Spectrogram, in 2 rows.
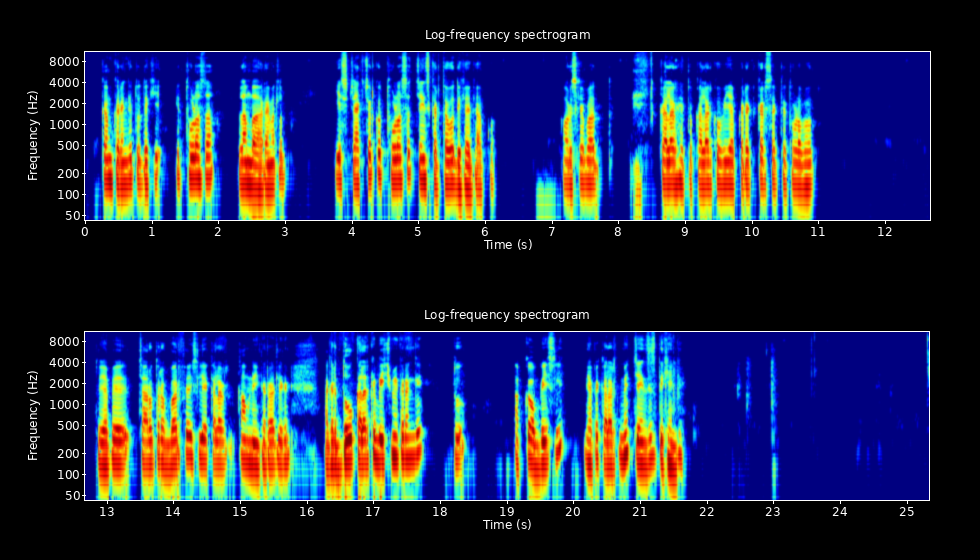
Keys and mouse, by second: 3.4-6.3 drag, 6.3-15.6 drag, 21.3 click, 21.5 ctrl+z, 23.0 ctrl+space, 23.2 ctrl+click, 23.5 ctrl+space, 23.9 ctrl+click, 24.1 ctrl+space.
